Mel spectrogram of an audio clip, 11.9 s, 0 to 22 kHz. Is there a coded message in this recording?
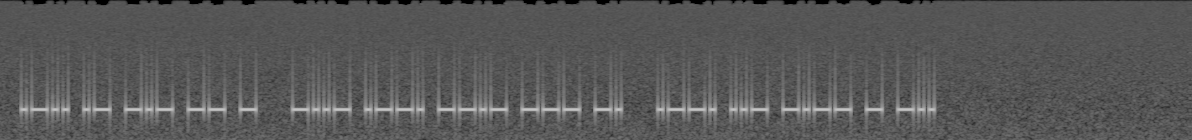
Yes: Morse code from 0.2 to 9.4 s, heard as a keyed tone, machine-sent, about 23 wpm, 880 Hz. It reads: LAKMT XPQON PUYTD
